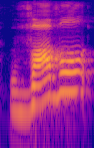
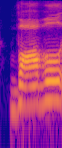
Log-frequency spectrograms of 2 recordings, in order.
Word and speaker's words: Wawel: Now what you're seeing is Wawel Castle. So nothing in Polish is spelled like it sounds. Wawel is spelled W-A-W-E-L. So W's are pronounced like V.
